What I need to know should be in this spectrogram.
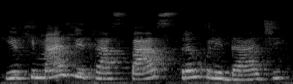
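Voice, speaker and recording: The high-pitched Brazilian woman you would hear reading out questions for a homemade interview in a bare, echoing room. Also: expressive, slow pace. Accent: Brazilian Portuguese. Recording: echoey room, faint background noise.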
